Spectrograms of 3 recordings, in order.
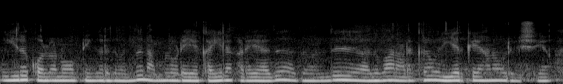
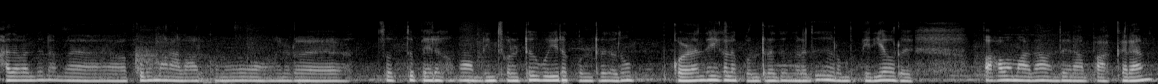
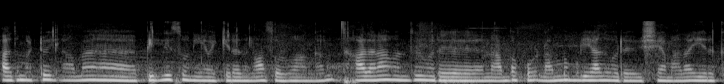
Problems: constant background noise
